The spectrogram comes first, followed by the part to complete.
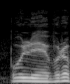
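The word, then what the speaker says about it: Poilievre: 이거 볼리에브 완전히 프랑스식인데 프랑스식 발음은요알리브 뭐 이렇게 될 겁니다. 그렇게 되는데 보통 이제 잉글리 스피커들은 영어권에 있는 사람들은 가장 일반적으로 발음이 어떻게 되느냐 하면이 사람 발음을 라스트네임을 완전히 프랑스 프랑스의 라스트네임인데 볼에브로 발음한다는 거예요.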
